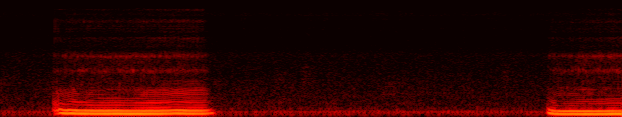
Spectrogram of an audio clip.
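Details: Dog snoring: two loud, low, rumbling snores, each about one and a half seconds, separated by a quiet pause of about three seconds.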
